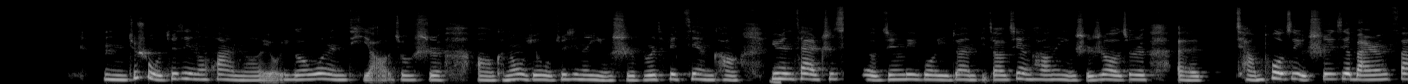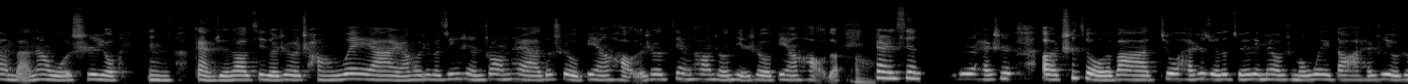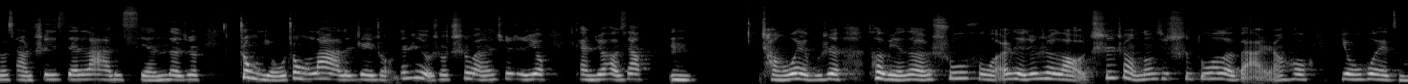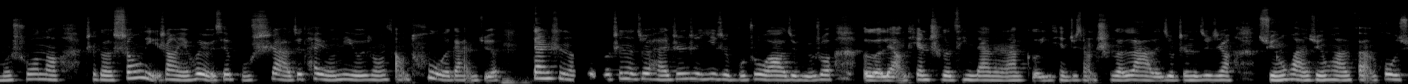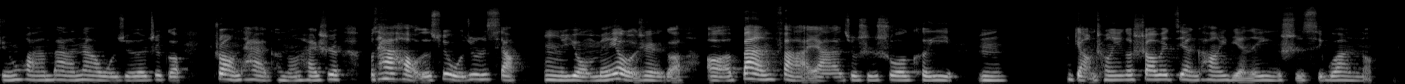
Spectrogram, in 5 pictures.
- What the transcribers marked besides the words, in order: swallow
- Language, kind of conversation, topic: Chinese, advice, 你为什么总是难以养成健康的饮食习惯？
